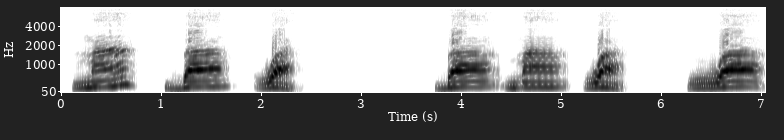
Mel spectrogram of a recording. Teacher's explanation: Yang penting tiga huruf ini keluar dari dua bibir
